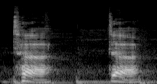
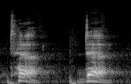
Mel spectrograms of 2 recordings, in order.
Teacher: And what I mean by that is that instead of using this part of the tongue, the blade, for things like T and D sounds, so that there's a lot of surface contact, t, duh, we just use the narrow edge of the tongue, so it's a more focused contact area, t, duh. 10 tired turtles talk about dentists. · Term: edge-focused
